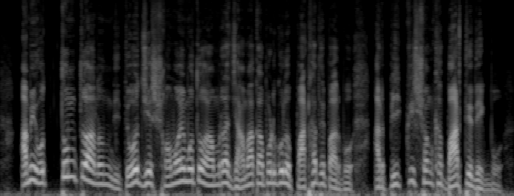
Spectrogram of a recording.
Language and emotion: Bengali, happy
